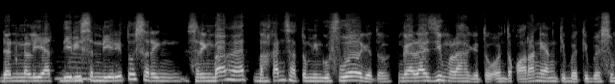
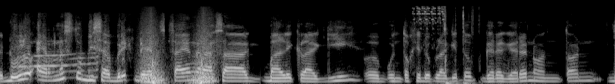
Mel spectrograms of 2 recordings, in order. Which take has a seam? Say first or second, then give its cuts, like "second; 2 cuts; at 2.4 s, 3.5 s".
first; 1 cut; at 4.0 s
